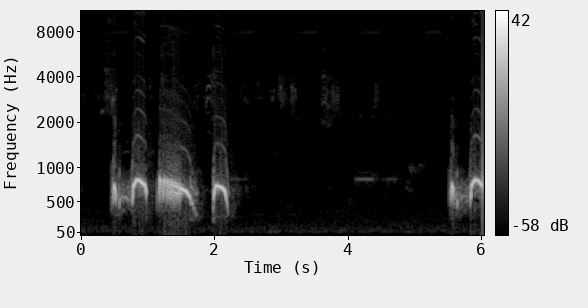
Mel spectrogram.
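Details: Spotted dove kept as a decoy to entice wild males, giving a four-note cooing phrase with one long falling middle coo, a pause of about three seconds, then the phrase beginning again.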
